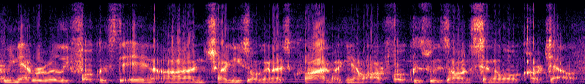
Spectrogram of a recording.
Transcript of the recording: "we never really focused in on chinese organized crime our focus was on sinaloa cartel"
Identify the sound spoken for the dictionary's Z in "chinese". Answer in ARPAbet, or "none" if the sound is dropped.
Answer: Z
